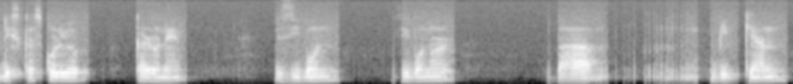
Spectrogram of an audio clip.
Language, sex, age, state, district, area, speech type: Assamese, male, 18-30, Assam, Udalguri, rural, spontaneous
